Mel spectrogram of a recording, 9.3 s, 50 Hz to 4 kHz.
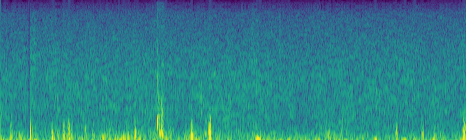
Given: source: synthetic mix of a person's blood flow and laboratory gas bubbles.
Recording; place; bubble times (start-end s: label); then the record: Doppler ultrasound of blood flow; subclavian vein
3.10-3.29 s: bubbles
From the record:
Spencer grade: 2 (many but less than half of the cardiac periods contain bubble signals, singularly or in groups); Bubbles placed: anywhere in the cardiac cycle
